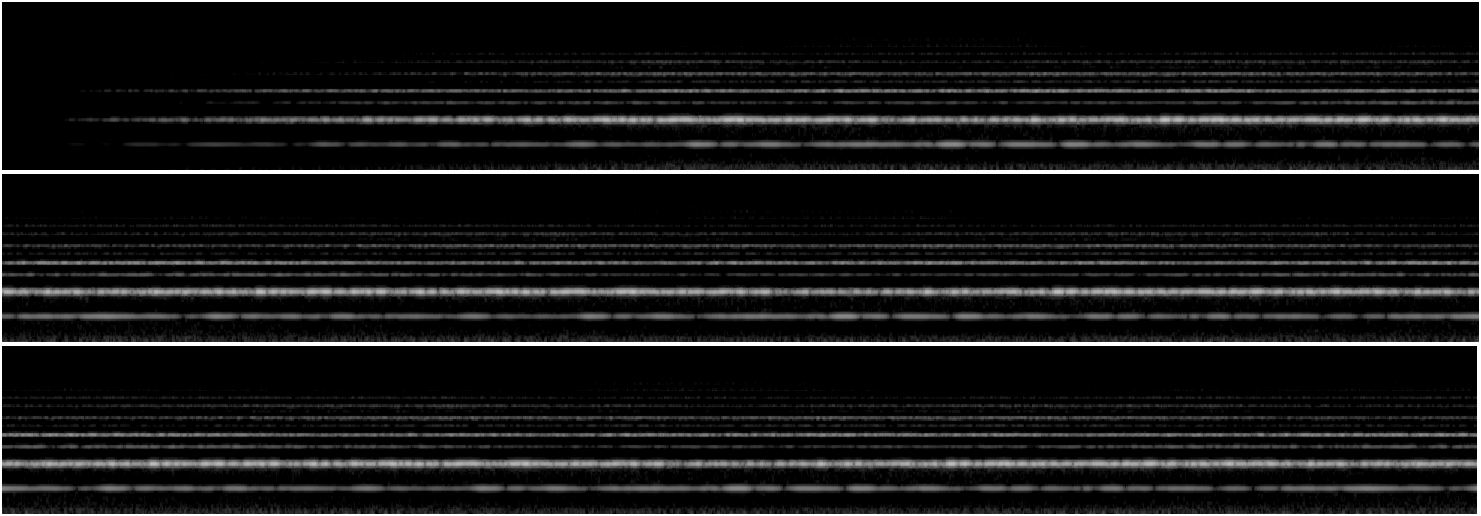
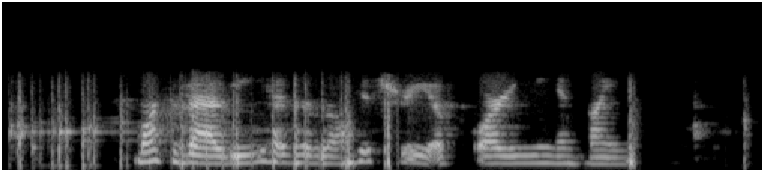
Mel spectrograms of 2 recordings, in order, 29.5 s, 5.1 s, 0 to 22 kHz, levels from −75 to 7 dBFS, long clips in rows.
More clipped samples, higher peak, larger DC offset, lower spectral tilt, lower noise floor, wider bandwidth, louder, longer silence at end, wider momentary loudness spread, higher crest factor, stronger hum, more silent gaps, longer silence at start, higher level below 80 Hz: neither; second, -12 dBFS vs -2 dBFS; neither; second, -0.5 dB/octave vs -9.5 dB/octave; first, -69 dBFS vs -45 dBFS; first, 10 kHz vs 4.3 kHz; second, -25 LUFS vs -20 LUFS; about the same, 0 s vs 0.1 s; second, 6 LU vs 14 LU; second, 12 dB vs 20 dB; neither; neither; first, 1.05 s vs 0.05 s; second, -64 dBFS vs -52 dBFS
